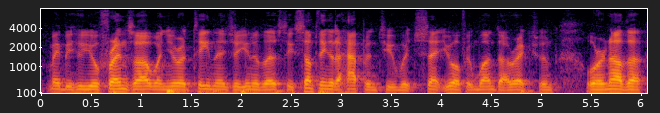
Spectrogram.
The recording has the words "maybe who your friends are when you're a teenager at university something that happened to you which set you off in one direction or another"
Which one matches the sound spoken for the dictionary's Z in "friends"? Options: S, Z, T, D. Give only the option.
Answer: Z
